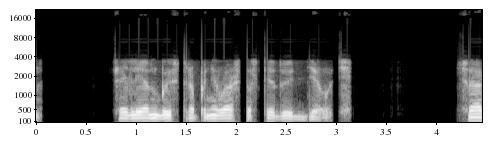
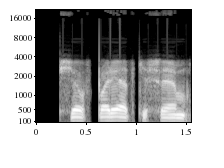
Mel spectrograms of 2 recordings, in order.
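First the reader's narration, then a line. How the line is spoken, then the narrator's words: Shouted. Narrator (Russian): крикнул Крейг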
